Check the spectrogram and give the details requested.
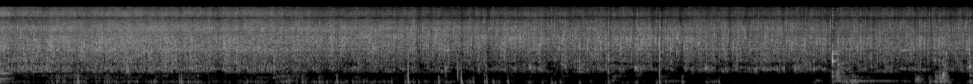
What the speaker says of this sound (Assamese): এতিয়া আলুখিনি মই ইয়াতে ভাজি ল'ম ভালকৈ।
